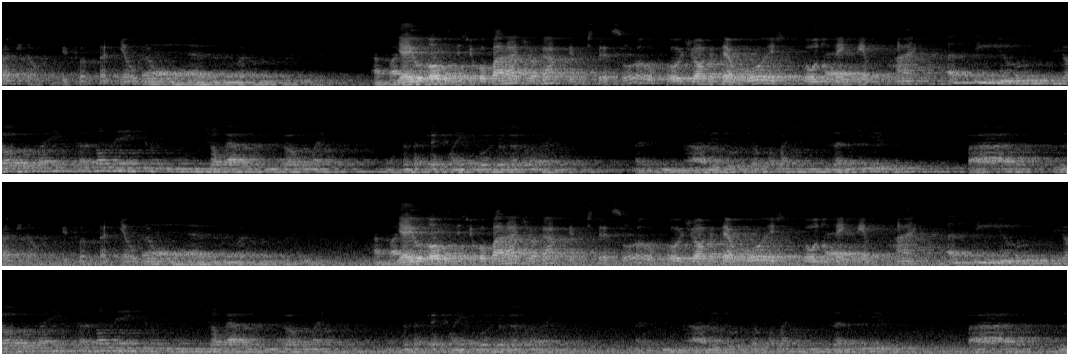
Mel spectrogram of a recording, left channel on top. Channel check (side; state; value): right; noise; rumble, 9 dB below the sound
